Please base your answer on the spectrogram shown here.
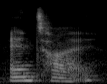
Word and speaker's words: anti: Anti is pronounced differently in American English, kind of like this, anti.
